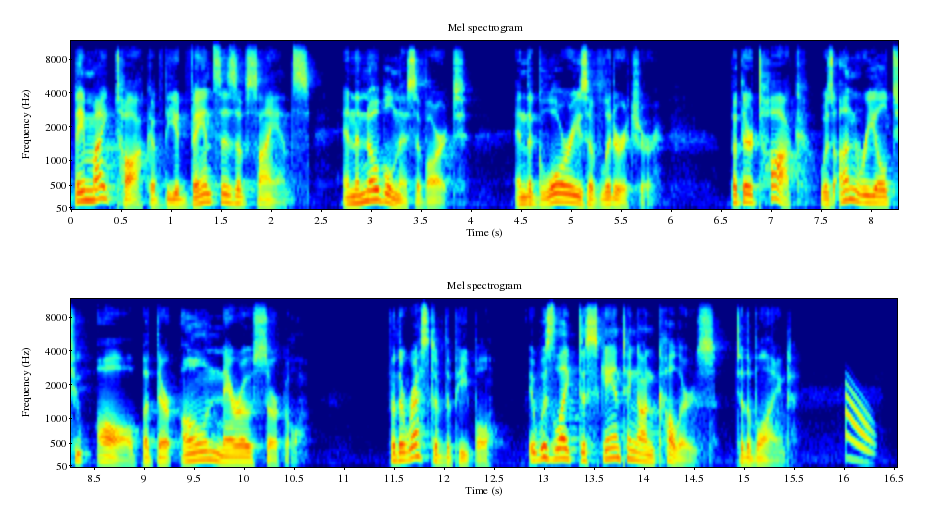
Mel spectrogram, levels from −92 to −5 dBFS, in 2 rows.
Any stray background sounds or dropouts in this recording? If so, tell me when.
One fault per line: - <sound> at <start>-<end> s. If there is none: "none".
- chirp at 16.0-16.3 s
